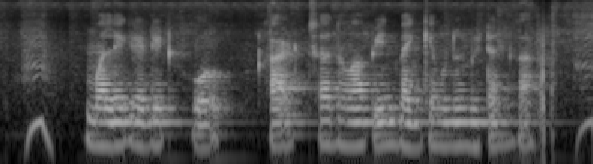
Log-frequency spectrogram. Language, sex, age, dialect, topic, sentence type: Marathi, male, <18, Varhadi, banking, question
